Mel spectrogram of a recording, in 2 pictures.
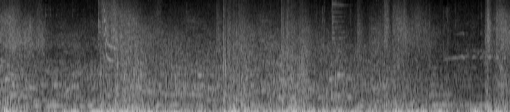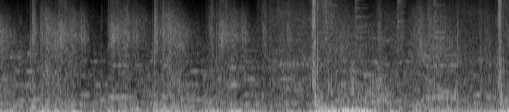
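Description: Musket shots in a battle, sharp cracks every second or so with no steady rhythm, heard over background music.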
